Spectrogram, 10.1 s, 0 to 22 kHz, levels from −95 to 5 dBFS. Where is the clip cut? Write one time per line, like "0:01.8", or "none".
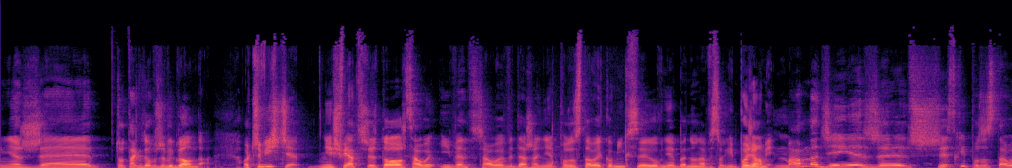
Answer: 0:04.0
0:07.7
